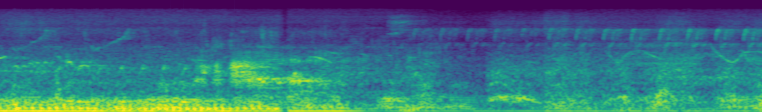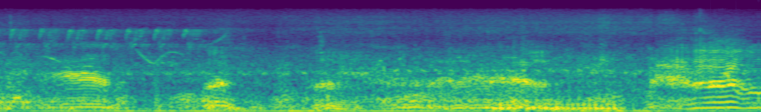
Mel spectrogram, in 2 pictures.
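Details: Lion cubs of the Kambula lioness at Mala Mala Game Reserve, Africa, squabbling while she nurses them: strained, wavering squeals and growly cries rise and fall over a steady engine drone, with faint high chirps above.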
